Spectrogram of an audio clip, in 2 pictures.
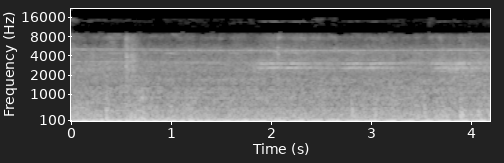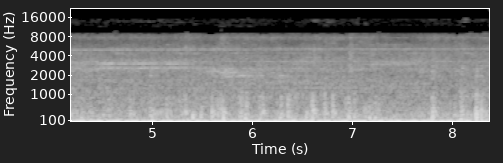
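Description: Indian Railways passenger coaches rolling past on the rails: a steady rumble, with a high wheel squeal between about two and six seconds in. Wheel clatter over the rail joints grows stronger in the second half.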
